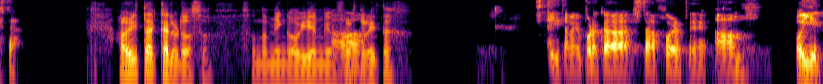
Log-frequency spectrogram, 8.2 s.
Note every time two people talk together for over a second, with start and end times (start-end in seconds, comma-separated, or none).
none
